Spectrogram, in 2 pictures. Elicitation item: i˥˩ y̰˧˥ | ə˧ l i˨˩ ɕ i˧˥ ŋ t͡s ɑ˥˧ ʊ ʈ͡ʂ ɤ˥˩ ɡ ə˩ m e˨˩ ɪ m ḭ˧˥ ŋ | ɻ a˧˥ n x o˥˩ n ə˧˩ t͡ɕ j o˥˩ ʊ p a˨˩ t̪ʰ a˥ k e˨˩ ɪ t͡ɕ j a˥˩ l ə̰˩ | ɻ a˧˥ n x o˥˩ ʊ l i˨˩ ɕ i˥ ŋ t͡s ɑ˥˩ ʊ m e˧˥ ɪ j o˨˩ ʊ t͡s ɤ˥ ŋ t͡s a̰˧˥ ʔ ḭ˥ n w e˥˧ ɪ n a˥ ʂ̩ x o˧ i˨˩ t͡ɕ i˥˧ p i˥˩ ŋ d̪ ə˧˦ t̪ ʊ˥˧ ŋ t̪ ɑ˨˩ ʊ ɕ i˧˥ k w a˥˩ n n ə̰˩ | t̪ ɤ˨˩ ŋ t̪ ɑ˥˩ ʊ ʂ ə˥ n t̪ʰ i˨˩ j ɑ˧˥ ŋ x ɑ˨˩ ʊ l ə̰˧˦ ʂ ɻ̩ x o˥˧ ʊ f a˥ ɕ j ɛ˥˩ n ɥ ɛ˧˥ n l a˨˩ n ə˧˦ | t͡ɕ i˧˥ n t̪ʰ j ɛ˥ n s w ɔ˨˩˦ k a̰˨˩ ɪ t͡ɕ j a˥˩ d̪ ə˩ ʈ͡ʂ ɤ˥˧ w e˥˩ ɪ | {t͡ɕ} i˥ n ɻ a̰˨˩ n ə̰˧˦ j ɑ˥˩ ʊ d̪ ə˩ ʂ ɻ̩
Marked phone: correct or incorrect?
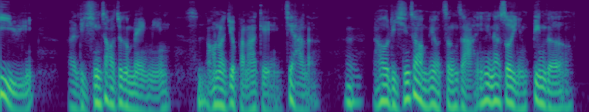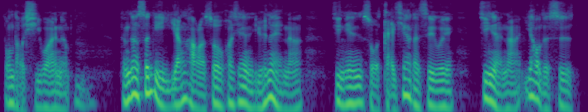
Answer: correct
